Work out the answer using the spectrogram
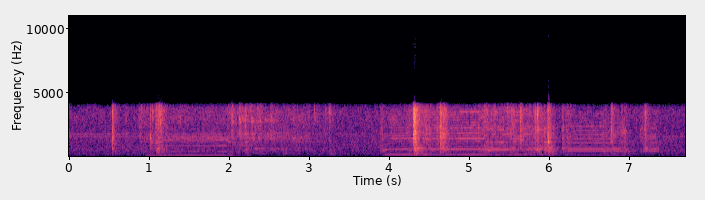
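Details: JVC cassette deck: short motor whines at shifting pitches with clicks and clunks between them; deck mechanism noisy, cause unclear.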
